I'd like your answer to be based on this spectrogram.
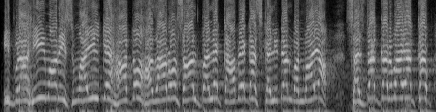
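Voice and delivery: building to a loud shout on آئی; full-force preaching. Real, not acted. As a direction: rouse the crowd. (پرجوش خطابت)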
